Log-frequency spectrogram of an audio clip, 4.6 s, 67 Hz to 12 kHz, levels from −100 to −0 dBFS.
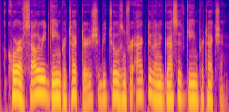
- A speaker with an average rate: Yes, average, 195 wpm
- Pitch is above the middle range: No, low, 125 Hz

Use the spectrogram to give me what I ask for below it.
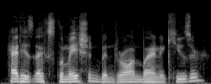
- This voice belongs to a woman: No, male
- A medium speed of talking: No, fast, 225 wpm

